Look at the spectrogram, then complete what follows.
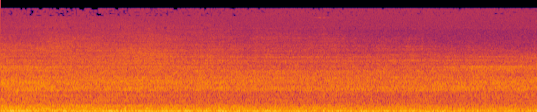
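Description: Fairly heavy urban road traffic passing close by: a steady low rumble of engines and tyre noise. The hiss of a passing vehicle dies away over the first few seconds.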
